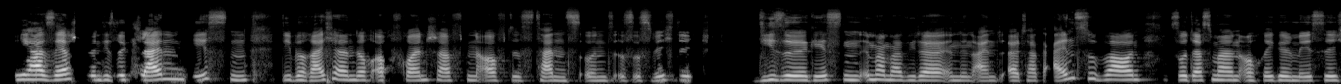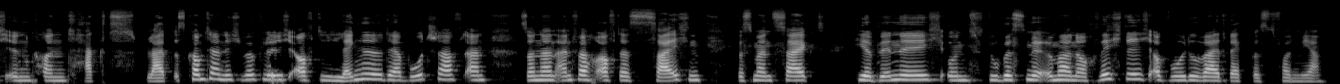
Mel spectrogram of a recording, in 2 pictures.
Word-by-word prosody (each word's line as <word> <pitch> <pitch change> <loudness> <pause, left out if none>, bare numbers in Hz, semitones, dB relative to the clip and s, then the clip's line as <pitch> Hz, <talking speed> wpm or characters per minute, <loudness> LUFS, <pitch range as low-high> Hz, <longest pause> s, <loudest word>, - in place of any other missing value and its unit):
Ja, 220 0 +9
sehr 215 +5 +6
schön. 205 -3 0
Diese 210 +1 0
kleinen 225 +4 +5
Gesten, 210 -1 -4 0.3
die 210 +1 -5
bereichern 200 +3 +2
doch 200 -1 -1
auch 190 -1 -2
Freundschaften 190 -1 -2
auf 185 0 -1
Distanz. 180 -1 -3
Und 175 -1 -7
es 180 - -9
ist 180 -2 -8
wichtig, 195 0 -4 0.6
diese 200 +3 +3
Gesten 200 +1 -2
immer 215 +1 0
mal 200 -2 -1
wieder 190 -2 +1
in 185 0 -6
den 180 -1 -7
ein 170 0 -4
Alltag 180 0 -3
einzubauen, 215 -6 +2 0.2
sodass 200 -1 0
man 200 -1 +1
auch 185 -1 -4
regelmäßig 190 0 -1
in 180 0 -4
Kontakt 175 -4 -7
bleibt. 150 0 0
Es - - -10
kommt 235 +1 +2
ja 250 -2 +2
nicht 220 -1 -4
wirklich 215 -1 -1
auf 195 0 +2
die 195 -2 -7
Länge 225 +8 +1
der 195 -2 0
Botschaft 220 +4 -2
an, 205 0 -1 0.3
sondern 200 +1 +1
einfach 205 +2 0
auf 195 0 +1
das 185 -1 -5
Zeichen, 200 +4 +1 0.3
dass 185 +2 -8
man 190 -1 -1
zeigt: 195 0 +1 0.3
„Hier 205 -4 +1
bin 190 +4 0
ich 215 -1 +1
und 195 0 -5
du 200 -1 -3
bist 210 +1 0
mir 205 -3 +1
immer 205 +1 +2
noch 180 -1 -3
wichtig, 240 0 -1
obwohl 190 -1 -2
du 195 -2 -1
weit 175 -1 +2
weg 160 -1 -4
bist 150 0 -13
von 155 -3 -9
mir.“ 145 -1 -9
195 Hz, 155 wpm, -23 LUFS, 185-210 Hz, 0.6 s, Ja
